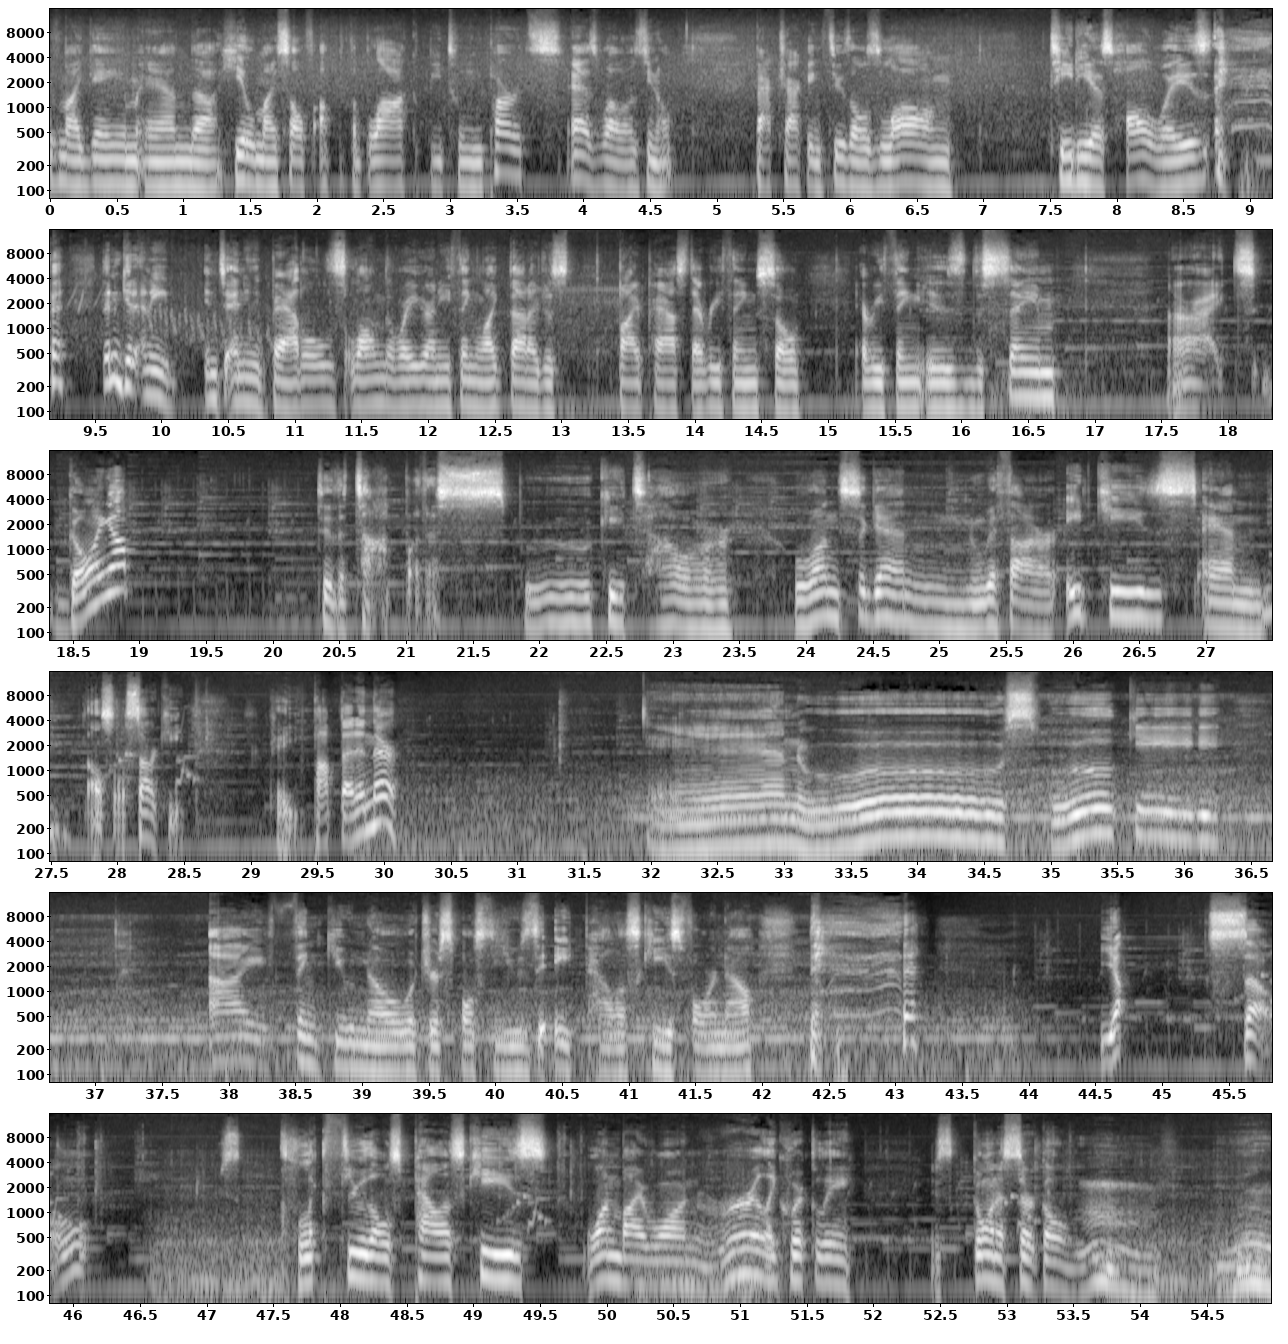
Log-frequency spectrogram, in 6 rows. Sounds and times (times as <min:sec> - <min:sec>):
Speech: 0:00.0 - 0:06.8, 0:07.5 - 0:16.8, 0:17.5 - 0:19.0, 0:20.3 - 0:30.2, 0:31.9 - 0:36.3, 0:37.9 - 0:43.2, 0:44.6 - 0:44.8, 0:45.4 - 0:46.2, 0:47.1 - 0:54.9
Music: 0:00.0 - 0:54.9.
